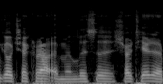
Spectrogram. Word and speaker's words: Melissa Chartier: You can go check her out at Melissa Chartier. Did I pronounce it right?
